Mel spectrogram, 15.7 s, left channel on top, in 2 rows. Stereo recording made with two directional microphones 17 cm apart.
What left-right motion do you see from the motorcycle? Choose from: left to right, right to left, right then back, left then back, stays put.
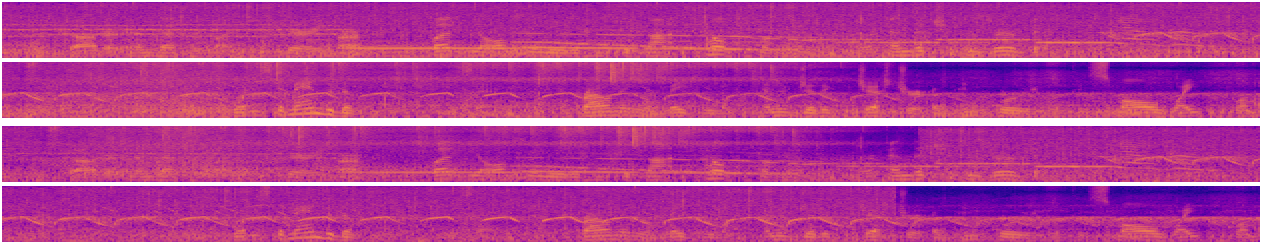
stays put.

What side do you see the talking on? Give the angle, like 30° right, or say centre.
20° left.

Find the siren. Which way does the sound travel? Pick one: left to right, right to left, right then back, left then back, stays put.
left to right.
